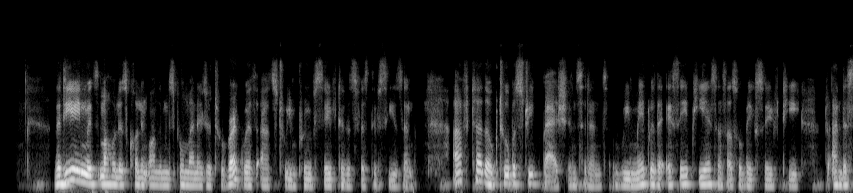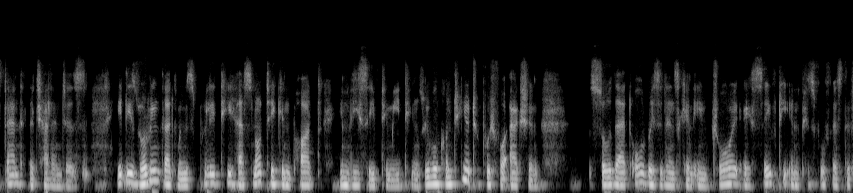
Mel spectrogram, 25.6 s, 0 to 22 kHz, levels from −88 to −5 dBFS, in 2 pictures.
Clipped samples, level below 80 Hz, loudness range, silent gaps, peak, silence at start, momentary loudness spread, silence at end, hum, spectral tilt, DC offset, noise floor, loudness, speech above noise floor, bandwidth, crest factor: under 0.1%; -60 dBFS; 7 LU; none; -8 dBFS; 0.55 s; 14 LU; 0 s; none; -8 dB/octave; under 0.1%; -50 dBFS; -27 LUFS; 23 dB; 7.2 kHz; 20 dB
